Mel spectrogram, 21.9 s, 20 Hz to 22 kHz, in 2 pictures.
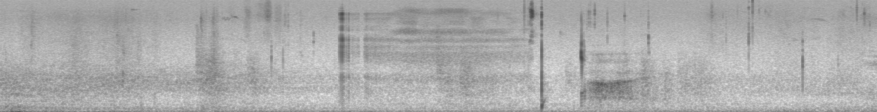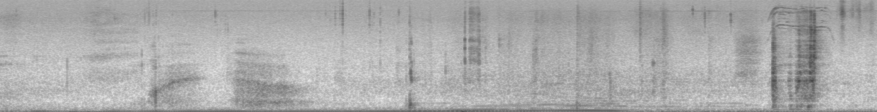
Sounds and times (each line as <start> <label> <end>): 3.4 crackle 8.2
20.6 tools 21.4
